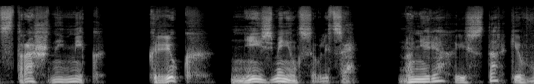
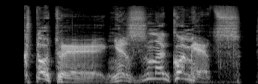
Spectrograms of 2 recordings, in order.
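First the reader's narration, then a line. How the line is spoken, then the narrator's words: Shout. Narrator (Russian): закричал он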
